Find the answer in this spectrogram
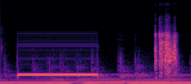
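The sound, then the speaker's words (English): A satellite phone call rings once through the line: a steady electronic ring tone lasting about a second, thin like a handset earpiece, followed by a short burst of noise. “I call the number on the satellite phone. It ring.”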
